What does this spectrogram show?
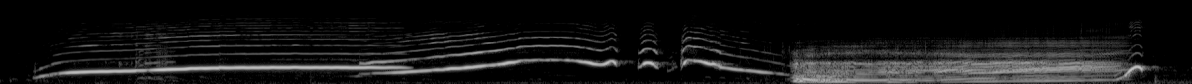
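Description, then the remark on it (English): A person imitates Sasquatch calls at the annual Sasquatch Festival and Calling Contest in Whitehall, New York: a long rising moan that swoops upward, a few sharp wavering scream bursts, then a rough, growling roar ending in a quick upward yelp. Loud, with no talking. “But don't let the moans and screams scare you.”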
